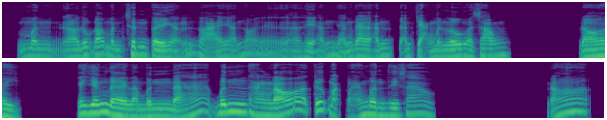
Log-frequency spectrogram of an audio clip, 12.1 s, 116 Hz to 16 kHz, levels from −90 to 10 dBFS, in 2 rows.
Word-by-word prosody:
mình 130 +1 -6
ờ, 120 +1 -2
lúc 155 +3 -2
đó 160 +1 +1
mình 130 -5 -5
xin 155 -2 -1
tiền 115 -2 +4
ảnh 90 -6 -8
lại 105 +5 -4
ảnh - - -8
nói, - - -9 0.3
à, 110 -1 -8
thì 105 - -1
ảnh 125 +9 -8
nhận 115 -5 -5
ra 130 -2 +1
ảnh 135 +5 -6
ảnh 135 - -8
chặn 105 -5 -4
mình 115 0 -3
luôn 130 +2 +2
rồi 125 - -1
xong. 135 +4 -4 0.7
Rồi, 125 -1 +1 0.6
cái 175 +2 +1
vấn 195 +2 +7
đề 145 -5 +7
là 130 - +1
mình 130 +1 -1
đã 155 - 0
binh 200 +1 +4
thằng 155 -6 -1
đó 195 +11 +7
trước 235 +2 +4
mặt - - -2
bạn 145 +7 -5
mình 155 -3 +2
thì 140 0 -1
sao? 170 -1 -7 1.1
Đó. 200 +7 -2
135 Hz, 200 wpm, -22 LUFS, 120-165 Hz, 1.1 s, vấn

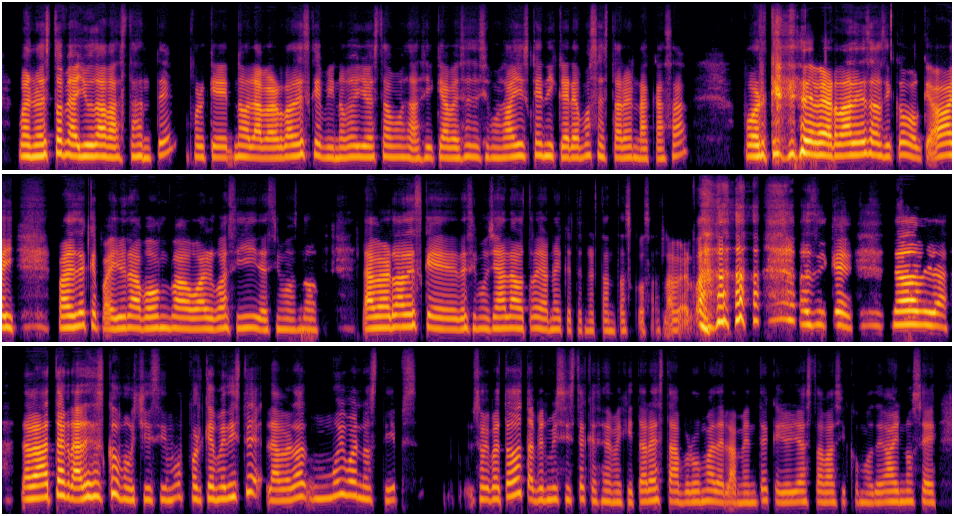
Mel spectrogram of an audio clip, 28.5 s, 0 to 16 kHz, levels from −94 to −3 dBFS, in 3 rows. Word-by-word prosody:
bueno, 215 0 +3
esto 260 +4 +2
me 240 - +2
ayuda 215 0 +5
bastante, 205 - -3 0.2
porque 200 -1 -3
No, 210 -1 -1
la 190 -1 +3
verdad 190 +4 +1
es 245 0 -2
que 235 - -2
mi 190 -1 -6
novio 190 +2 -4
y 205 - -2
yo 200 - 0
estamos 200 0 -6
así 185 +2 -6
que 195 - -7
a 190 - 0
veces 185 +3 -4
decimos: 195 -1 -8
"Ay, 205 +2 +1
es 215 - -8
que 235 -1 -3
ni 220 -1 -1
queremos 200 +3 -3
estar 190 -1 -5
en 190 0 -4
la 175 0 -3
casa". 215 - -8 0.5
porque 220 +5 +5 0.2
de 265 -4 +9
verdad, 225 -1 +7
es 245 +2 +3
así, 230 -4 0
como 220 -3 -3
que: - - -5
"Ay, 230 0 +4 0.4
parece 230 +4 +4
que 250 -3 -5
parí 210 0 -1
una 220 -1 +1
bomba", 215 -1 +1
o 200 - -1
algo 205 0 -1
así, 220 +1 -5
y - - -4
decimos, 195 0 -8
no. 195 -1 -8 0.4
La 210 - +4
verdad 225 +2 +4
es 255 - 0
que 205 -4 -1
decimos: 210 0 -6
"Ya 210 0 0
a - - -2
la 215 0 +1
otra, 215 +1 -7
ya 195 -1 -4
no 195 - -8
hay 195 - -9
que 180 - -14
tener 175 -1 -15
tantas 175 -1 -13
cosas", 180 -1 -18
la - - -7
verdad 275 +8 +1 1.0
Así 275 -1 -2
que 270 -4 +2 0.4
No, 280 +1 +8
mira, 255 -5 +1 0.2
la 235 - 0
verdad, 255 +2 +7
te 310 - +7
agradezco 275 +4 +3
muchísimo. 225 +2 -7
Porque 240 0 -2
me 235 +1 -2
diste, 310 +6 -3
la 210 -1 -3
verdad, 250 +6 -3
muy 245 +6 -6
buenos 255 -8 -4
tips. 220 +8 -14 0.5
Sobre 235 0 -5
todo, 295 +6 +1
también 220 -4 -5
me 225 - -4
hiciste 225 +1 -10
que 205 - -12
se 195 0 -9
me 185 -1 -9
quitara 195 +3 -6
esta 200 -3 -6
bruma 190 +2 -7
de 185 -2 -5
la - - -6
mente, 175 +5 -10
que 185 - -13
yo 180 - -7
ya 190 +1 -5
estaba 185 -1 -8
así, 185 0 -13
como 180 -2 -14
de: 180 +1 -9
"Ay, 190 0 -4
no 195 0 -8
sé. 185 -1 -8
215 Hz, 225 wpm, -20 LUFS, 195-235 Hz, 1.0 s, de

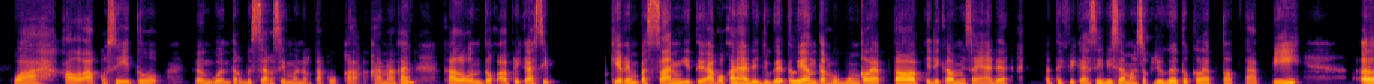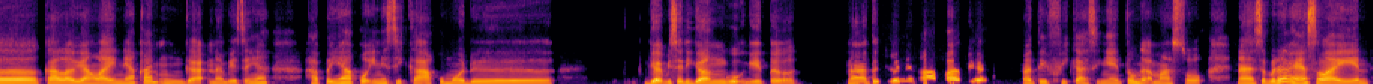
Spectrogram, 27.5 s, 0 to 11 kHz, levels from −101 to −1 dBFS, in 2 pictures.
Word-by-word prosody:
Wah, 195 -3 -1 0.2
kalau 190 -1 0
aku 175 +5 -7
sih 240 - -4
itu 255 +3 -9 0.5
gangguan 190 -1 -5
terbesar 195 +2 -5
sih 190 - -8
menurut 180 0 -12
aku, 175 - -13
Kak. 165 - -8
Karena 180 +4 -8
kan 300 +6 -2 0.3
kalau 205 -2 +1
untuk 195 0 -4
aplikasi 195 - -3 0.6
kirim 200 0 +1
pesan 185 +3 0
gitu 185 - -5
ya, - - +3
aku 190 +1 -4
kan 275 - +4
ada 215 - +1
juga 205 +3 -1
tuh 270 - -2
yang 210 -3 +2
terhubung 190 +3 -4
ke - - +1
laptop 210 +3 +3
jadi 210 - -2
kalau 220 -2 +3
misalnya 190 -2 -6
ada 185 -1 -1 0.4
notifikasi 190 +1 -6
bisa 220 -1 -1
masuk 200 +1 -7
juga 255 +4 +2
tuh 250 -2 -7
ke 215 - -2
laptop, 210 -1 -5
tapi, 215 - -2 0.7
eee, 225 -1 +8
kalau 210 -1 +6
yang 200 -1 +3
lainnya 205 +5 +1
kan 325 +1 +2
enggak, 180 - -1
nah 180 - -4
biasanya 175 +10 -3 0.5
hapenya 210 +4 0
aku 230 - -1
ini 220 +2 -3
sih, 225 -1 -6
Kak, 200 - +2
aku 205 - -6
mode 190 -1 -1 1.7
nggak - - +9
bisa 205 +1 -1
diganggu 195 0 +3
gitu. 175 0 -3 0.8
Nah 190 -1 +2
tujuannya 195 +4 0
itu - - -4
apa, 225 -5 +4 0.2
biar 200 -1 +3 0.4
notifikasinya 195 -3 -4
itu 265 - -5
gak - - +1
masuk. 195 -1 -4 0.4
Nah 200 0 +3
sebenarnya 245 - +5
selain 200 -4 +5
200 Hz, 155 wpm, -25 LUFS, 190-220 Hz, 1.7 s, nggak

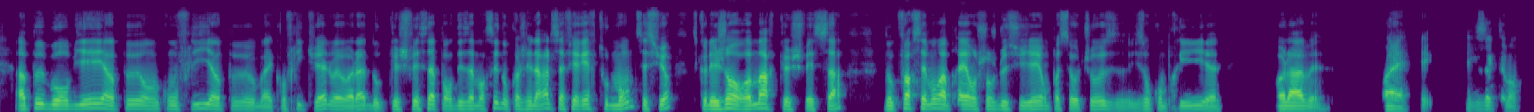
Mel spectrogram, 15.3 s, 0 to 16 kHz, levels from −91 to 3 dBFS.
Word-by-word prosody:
un 120 - +4
peu 150 +5 0
bourbier, 135 +2 +1
un 125 -4 +3
peu 135 +3 -3
en 115 -3 -2
conflit, 125 +5 -5
un 125 -3 +2
peu 120 -2 -6
bah, 100 -1 -3
conflictuelle, 120 +5 -4
ouais, 120 0 +1
voilà. 115 +3 +2
Donc 110 -3 -7
que 120 - -2
je - - -6
fais 125 - +1
ça 140 +3 +2
pour 115 -4 -3
désamorcer. 120 +3 -1
Donc 140 -7 -5
en - - +2
général, 125 +5 +2
ça - - -1
fait 135 - +1
rire 135 +1 +1
tout 135 - -7
le 120 - -4
monde, 130 +9 +1
c'est 130 - -3
sûr. - - 0
Parce - - -29
que - - -1
les 125 0 +6
gens 145 +3 +6
remarquent 140 +4 +5
que - - -1
je 415 - -7
fais - - -1
ça. - - 0 0.4
Donc 115 -2 -1
forcément, 145 +1 +4
après 135 0 +5
on 120 -2 +3
change 120 -1 -5
de 120 - 0
sujet, 115 +2 0
on 120 - -5
passe 115 0 -5
à - - +2
autre 105 0 -2
chose, 120 -4 -3
heu, 100 - -9
ils 100 +1 -8
ont 110 - -2
compris, 115 +2 -5
heu, 100 -1 -1 0.6
voilà 115 0 +6
mais 100 -2 -3 0.7
ouais, - - +2
ex - - -10 0.3
exactement. 105 -2 -8
120 Hz, 240 wpm, -25 LUFS, 115-135 Hz, 0.7 s, les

